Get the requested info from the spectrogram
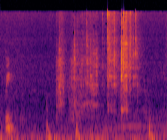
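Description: A few light metallic clinks of a gold-plated bead necklace being handled, most of them in the second half.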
